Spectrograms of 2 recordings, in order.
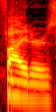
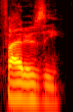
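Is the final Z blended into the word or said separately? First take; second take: blended; separate. First: The Z blends in like a plural ending. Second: The Z is said as a separate letter. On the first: "Fighters is actually accurate" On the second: "I've always pronounced it Fighter Z"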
